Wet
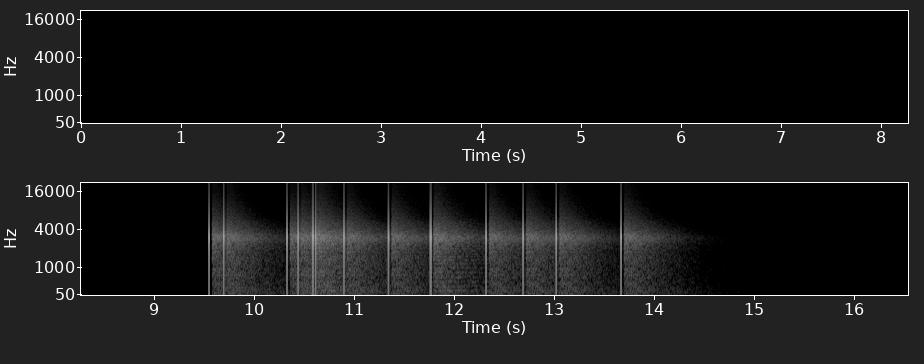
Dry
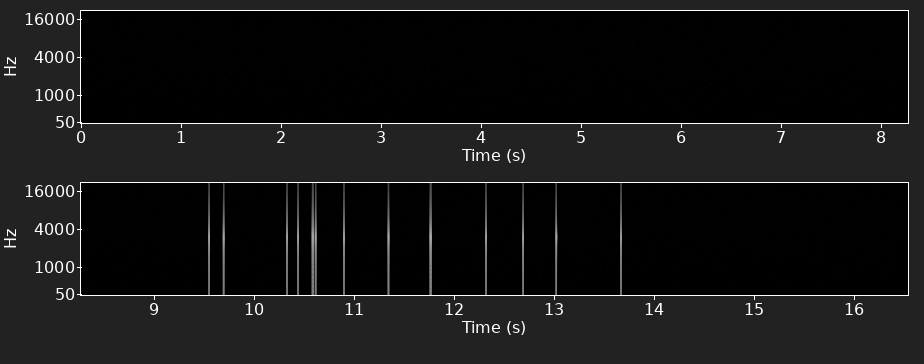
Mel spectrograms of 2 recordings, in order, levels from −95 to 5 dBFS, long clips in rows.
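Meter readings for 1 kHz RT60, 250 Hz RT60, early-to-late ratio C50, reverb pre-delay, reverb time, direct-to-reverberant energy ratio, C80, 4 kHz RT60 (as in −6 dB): 1.6 s, 2.1 s, 10.5 dB, 33 ms, 1.7 s, 9.5 dB, 11.5 dB, 1.2 s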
